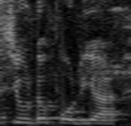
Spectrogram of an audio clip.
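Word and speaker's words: pseudopodia: हम कहते हैं सडोपोडिया क्योंकि दोस्तों यहां पे सडो में पी साइलेंट होता है लेकिन इसको पढ़ते हैं सडो एस से पढ़ना चाहिए लेकिन पी साइलेंट होने के कारण इसको हम पढ़ते हैं सडोपोडिया सडो मींस होता है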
